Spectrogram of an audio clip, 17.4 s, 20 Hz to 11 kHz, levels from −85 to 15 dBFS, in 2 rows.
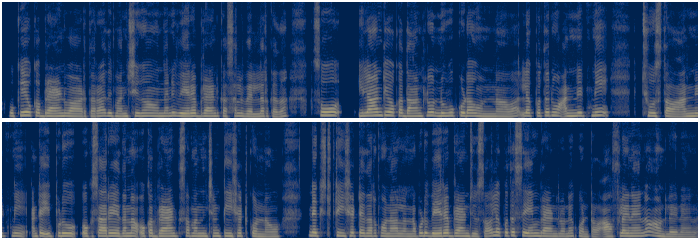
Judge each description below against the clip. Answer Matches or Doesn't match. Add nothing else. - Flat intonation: Matches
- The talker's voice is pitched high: Matches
